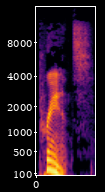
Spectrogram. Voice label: "prance", voice, spelling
